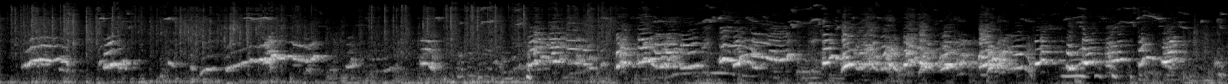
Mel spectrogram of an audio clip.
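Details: Miniature dachshund at home among a family of several pet dogs: continuous high, wavering whimpers and yelping whines, rising and falling in pitch, with a few short yips, with no pauses.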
